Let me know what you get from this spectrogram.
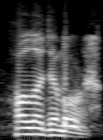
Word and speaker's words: Holodomor: The Jewish Bolsheviks also engineered the Holodomor in Ukraine between 1931 and 1934. It took 30 million Ukrainian lives. – Holodomor. – Is that how you say it? Holodomor? – Yeah, Holodomor.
